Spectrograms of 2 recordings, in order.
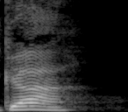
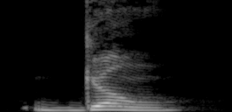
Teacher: the difference of an open sound and a nasal sound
